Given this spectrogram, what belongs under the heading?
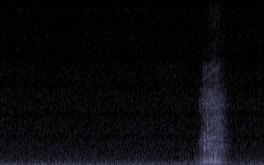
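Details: A single short sneeze burst from a female against quiet room noise: an allergic sneeze.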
